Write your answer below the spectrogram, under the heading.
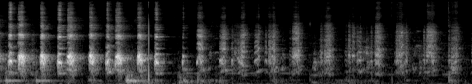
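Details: Chukar partridge from Khoja Mumin salt mountain, kept tethered as a hunting bird. A few loud, rasping notes open the series, then quieter, looser clucks follow at about two per second.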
